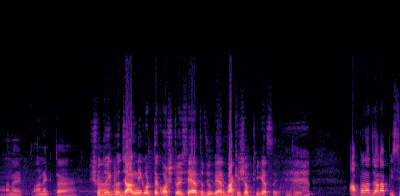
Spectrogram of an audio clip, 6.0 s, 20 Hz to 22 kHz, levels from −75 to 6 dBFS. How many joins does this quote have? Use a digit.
1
